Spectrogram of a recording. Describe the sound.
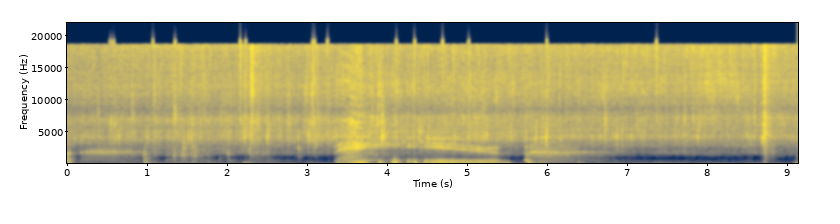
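Food frying while breakfast is cooked, a steady soft sizzle running throughout, with stirring and a louder crackling burst in the middle, plus a few sharp clicks.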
